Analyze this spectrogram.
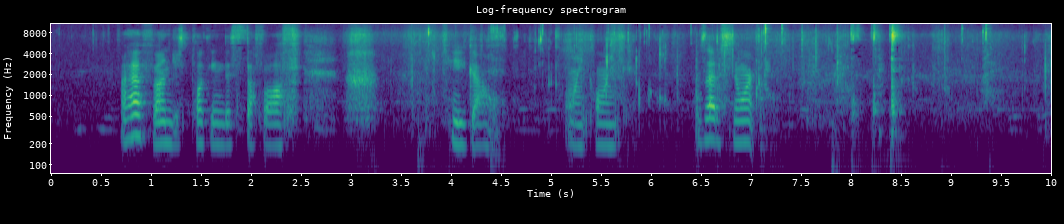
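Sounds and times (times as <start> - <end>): dog crunching a bone treat: 3.7 - 10.0.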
